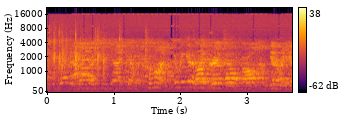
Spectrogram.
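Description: A man speaks into a microphone, heard over a loudspeaker.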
